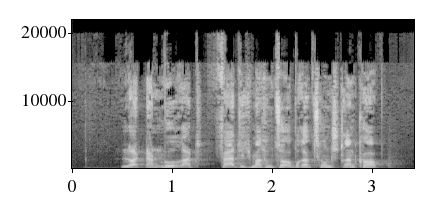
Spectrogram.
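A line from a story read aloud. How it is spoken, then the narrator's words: Boy bellowing back. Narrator (German): Der dunklere Junge brüllte zurück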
